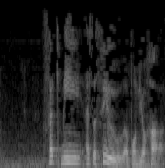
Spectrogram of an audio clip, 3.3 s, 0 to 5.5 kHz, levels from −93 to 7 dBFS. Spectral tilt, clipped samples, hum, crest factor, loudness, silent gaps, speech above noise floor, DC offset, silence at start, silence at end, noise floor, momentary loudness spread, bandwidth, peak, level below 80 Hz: -6.5 dB/octave; under 0.1%; none; 16 dB; -35 LUFS; none; 21 dB; under 0.1%; 0 s; 0 s; -55 dBFS; 7 LU; 5.2 kHz; -20 dBFS; -64 dBFS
